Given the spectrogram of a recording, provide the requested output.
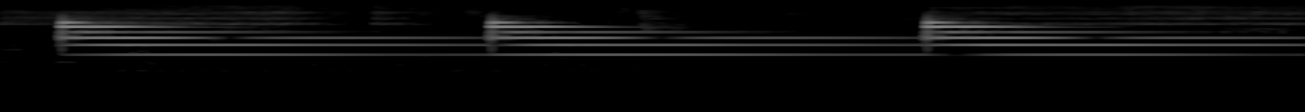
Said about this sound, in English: Listeners, those chimes mean that the presentation is about to begin.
